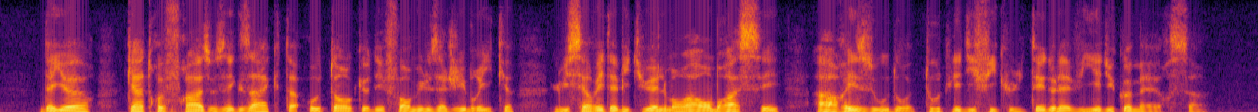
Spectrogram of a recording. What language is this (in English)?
French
